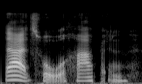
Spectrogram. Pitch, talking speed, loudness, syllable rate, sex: 180 Hz, 170 wpm, -20 LUFS, 4.2 syllables/s, female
